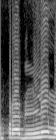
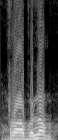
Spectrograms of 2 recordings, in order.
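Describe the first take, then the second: First: "प्रॉब्लम" misread with a full "lem" ending; wrong pronunciation. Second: "प्रॉब्लम" as "prob-lum", lower, with weak ending; light final vowel. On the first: Teacher showing pupils the misreading, "प्रॉब्लम" with sounded e. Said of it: "नहीं पढ़ेंगे". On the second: Teacher giving pupils the correct reading, "प्रॉब्लम" with light ending. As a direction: say "प्रॉब्लम" with the e reduced to a schwa. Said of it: "वहाँ पर हल्का पढ़ा जाएगा". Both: Shown as a demonstration.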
